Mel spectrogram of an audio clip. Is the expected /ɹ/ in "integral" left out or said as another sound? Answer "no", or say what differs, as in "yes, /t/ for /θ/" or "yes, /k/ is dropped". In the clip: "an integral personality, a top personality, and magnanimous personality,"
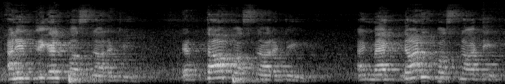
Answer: yes, /ɹ/ is dropped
